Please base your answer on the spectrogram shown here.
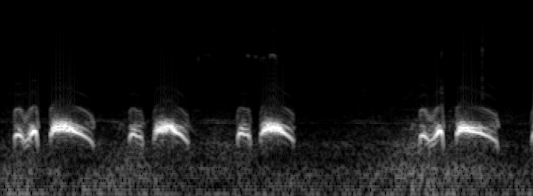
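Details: Spotted dove used as a ground decoy bird in Thailand, a wild-caught bird with a small voice and many coos; repeated two-part coos, a short wavering note then a longer falling one, four phrases, faint background hum.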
